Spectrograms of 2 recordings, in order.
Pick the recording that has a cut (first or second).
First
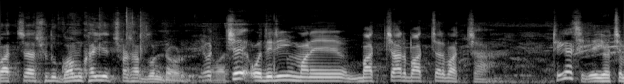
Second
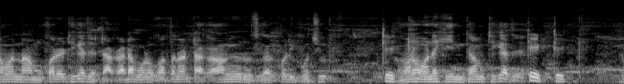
first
